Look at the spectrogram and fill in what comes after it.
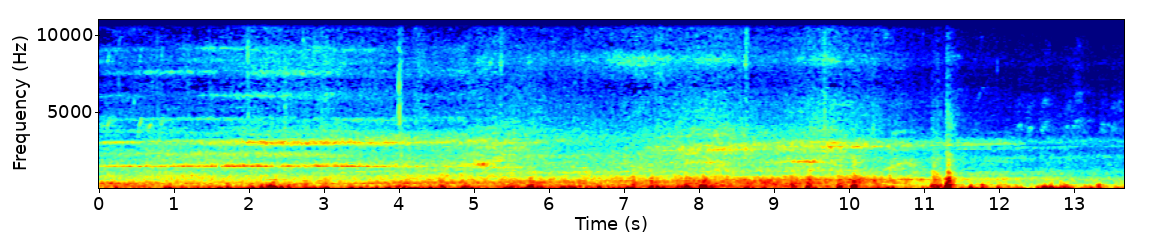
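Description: Siemens Nexas electric suburban train moving along the platform and clearing it, with steady wheel-on-rail rumble and clatter. A high steady whine fades away in the first few seconds, and one sharp knock comes near the end.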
